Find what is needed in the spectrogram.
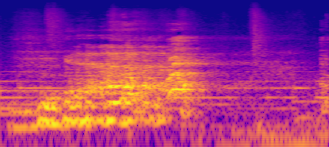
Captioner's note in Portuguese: risos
